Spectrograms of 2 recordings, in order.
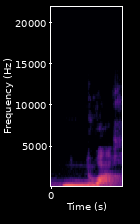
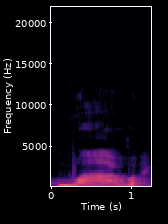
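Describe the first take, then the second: First: The word ends right on the r sound. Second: A short vowel follows the final r sound. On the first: This is the everyday spoken form. "it doesn't change pronunciation" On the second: This form is used in songs to fit the rhythm. "this e will be kind of pronounced"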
